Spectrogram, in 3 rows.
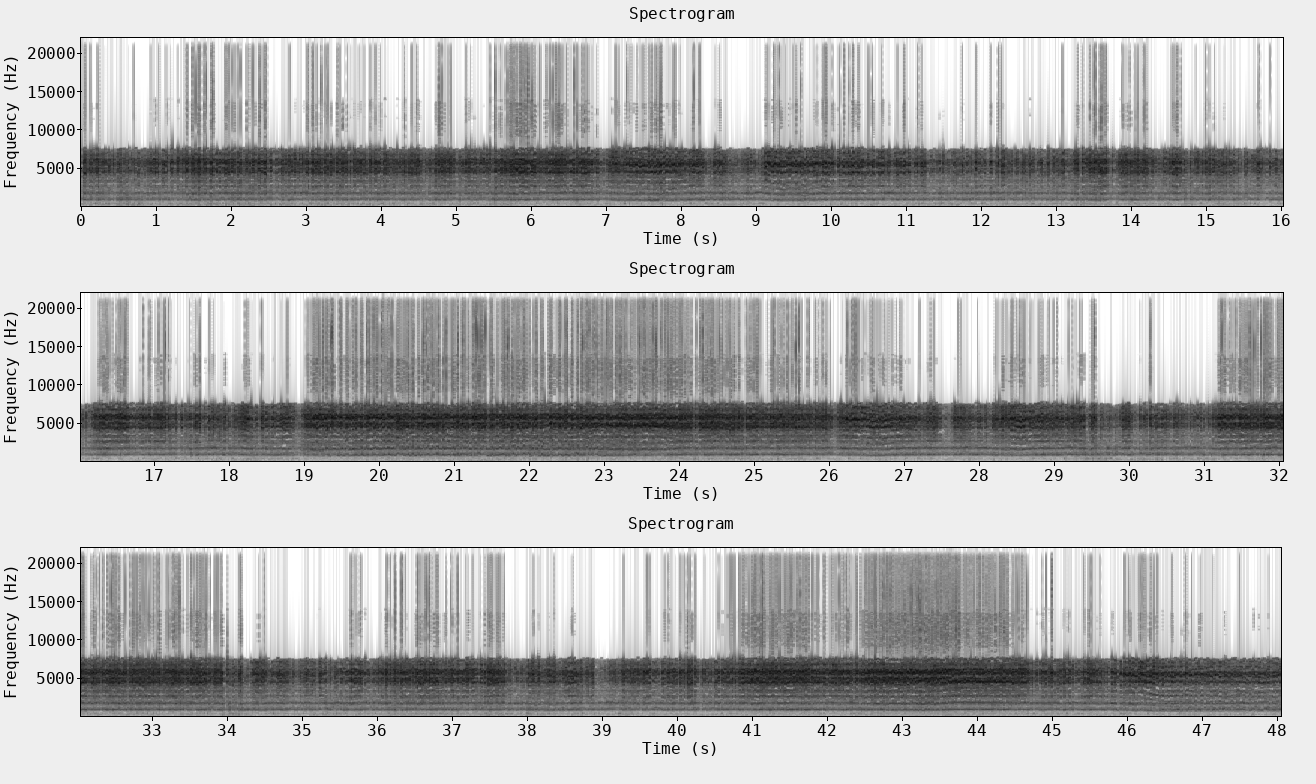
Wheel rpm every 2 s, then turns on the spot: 230, 240, 230, 230, 220, 230, 230, 230, 230, 210, 200, 200, 230, 230, 230, 230, 230, 230, 230, 230, 230, 220, 230, 200.
none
